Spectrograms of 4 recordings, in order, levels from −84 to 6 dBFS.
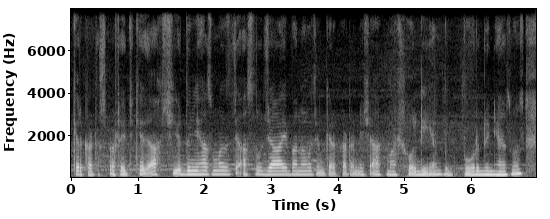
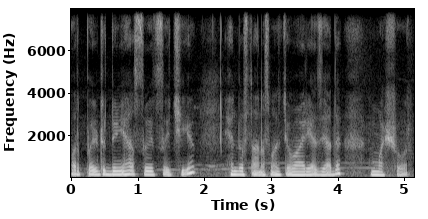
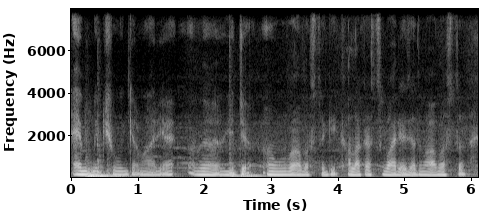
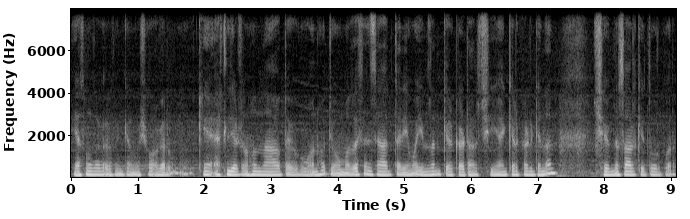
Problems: constant background noise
